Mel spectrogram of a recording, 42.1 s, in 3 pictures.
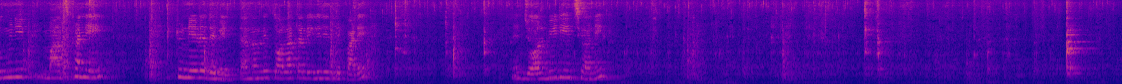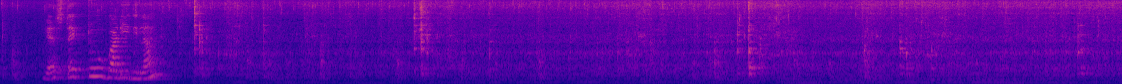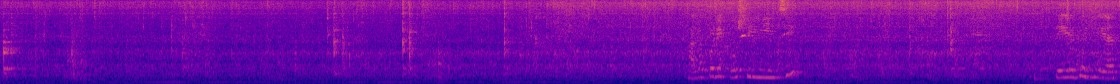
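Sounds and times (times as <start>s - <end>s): chicken sizzling in oil: 0.0s - 42.0s
spatula knocking and scraping pot: 8.4s - 14.3s, 16.4s - 21.0s, 21.6s - 26.0s, 27.3s - 29.3s.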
